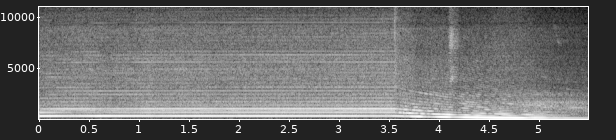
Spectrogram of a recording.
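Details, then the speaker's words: 1970s Hoover Constellation vacuum after a month's use, with carbon dust expelled and an internal clatter heard earlier: loud, harsh, strained high motor whine dropping sharply in pitch as it spins down; cause unknown. "it is a poorly poorly thing have a listen to the"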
